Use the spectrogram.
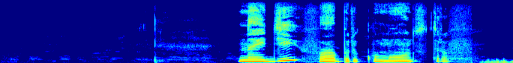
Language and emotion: Russian, sad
